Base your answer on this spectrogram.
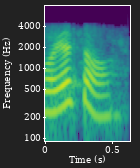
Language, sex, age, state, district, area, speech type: Odia, female, 45-60, Odisha, Kandhamal, rural, conversation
